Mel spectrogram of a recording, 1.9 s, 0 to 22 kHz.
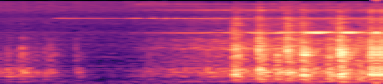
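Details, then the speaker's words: Toyota Prius transaxle motor on OpenInverter FOC firmware with sync offset set to 2000: quiet, then sudden rising clatter and thin high whine as the motor runs away uncontrolled; misconfigured motor control. "Oh no, we're out of control again. Damn it. God damn."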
